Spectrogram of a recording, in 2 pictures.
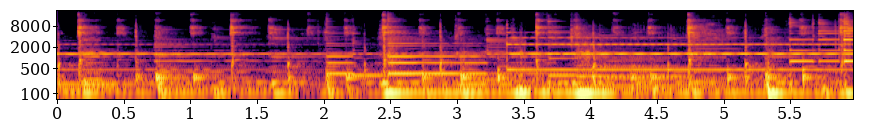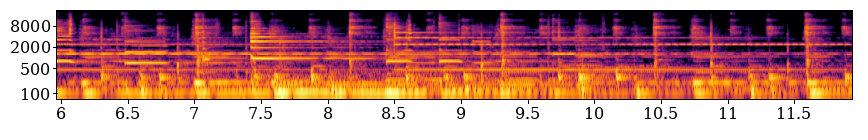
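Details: Plucked-string folk music plays throughout, with steady strummed notes and a low drone, and no animal calls can be picked out.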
